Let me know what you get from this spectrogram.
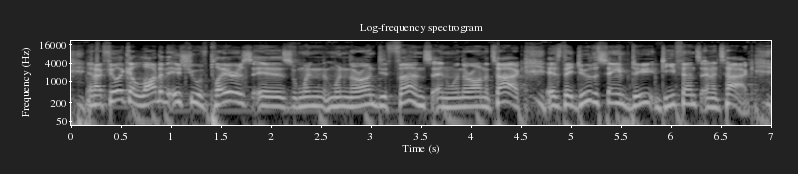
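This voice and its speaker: Over noticeable background noise, a high-pitched man talks at a fairly quick pace with hardly any pauses and very even loudness. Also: ordinary pitch variation. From Canada. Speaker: gaming YouTuber. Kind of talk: gaming tips commentary. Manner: casual, filler-heavy.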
